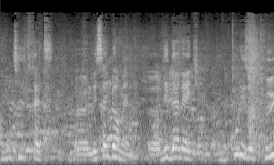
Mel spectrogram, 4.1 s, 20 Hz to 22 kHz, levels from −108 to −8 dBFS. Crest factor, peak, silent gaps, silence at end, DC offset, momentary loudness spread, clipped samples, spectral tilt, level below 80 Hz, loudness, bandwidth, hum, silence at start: 20 dB; -8 dBFS; none; 0 s; under 0.1%; 10 LU; under 0.1%; -3 dB/octave; -74 dBFS; -27 LUFS; 16 kHz; none; 0 s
